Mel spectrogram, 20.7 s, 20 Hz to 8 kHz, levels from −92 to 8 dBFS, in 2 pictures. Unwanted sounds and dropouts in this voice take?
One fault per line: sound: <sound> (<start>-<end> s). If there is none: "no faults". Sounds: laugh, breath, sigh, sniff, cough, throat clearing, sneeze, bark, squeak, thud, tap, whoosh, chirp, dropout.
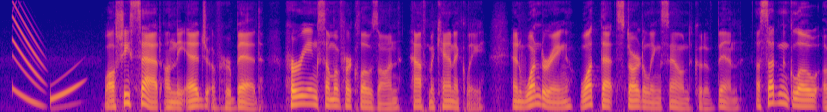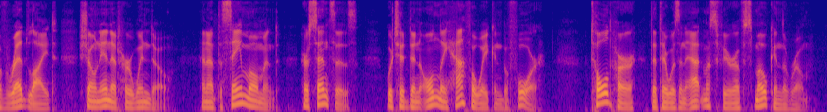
sound: chirp (0.1-1.1 s)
